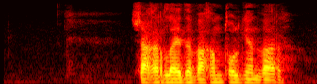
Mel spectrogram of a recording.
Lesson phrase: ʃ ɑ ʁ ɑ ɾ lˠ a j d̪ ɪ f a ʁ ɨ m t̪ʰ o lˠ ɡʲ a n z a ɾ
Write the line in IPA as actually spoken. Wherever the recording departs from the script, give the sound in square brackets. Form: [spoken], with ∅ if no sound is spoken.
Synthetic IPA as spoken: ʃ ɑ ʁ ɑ ɾ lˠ a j d̪ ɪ [v] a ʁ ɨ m t̪ʰ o lˠ ɡʲ a n [v] a ɾ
